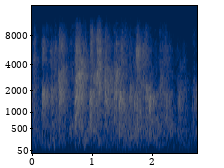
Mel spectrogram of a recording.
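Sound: audience clapping hands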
